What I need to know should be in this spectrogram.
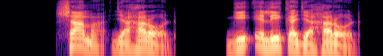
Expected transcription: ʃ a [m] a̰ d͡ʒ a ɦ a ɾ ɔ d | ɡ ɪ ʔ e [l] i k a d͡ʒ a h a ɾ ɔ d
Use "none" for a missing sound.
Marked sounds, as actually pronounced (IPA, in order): m, l

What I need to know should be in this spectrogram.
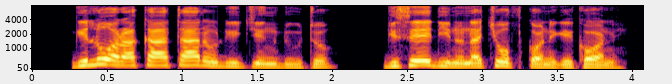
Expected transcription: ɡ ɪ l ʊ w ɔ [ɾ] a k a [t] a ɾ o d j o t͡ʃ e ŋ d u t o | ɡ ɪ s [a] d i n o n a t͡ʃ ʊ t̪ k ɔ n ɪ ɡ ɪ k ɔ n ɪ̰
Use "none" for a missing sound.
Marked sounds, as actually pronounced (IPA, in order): ɾ, t, e

